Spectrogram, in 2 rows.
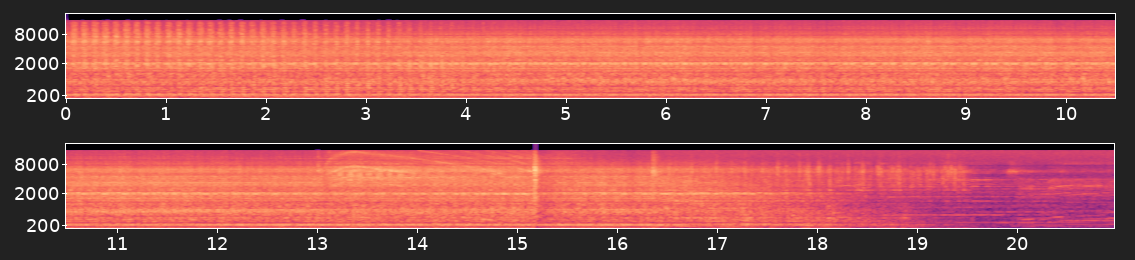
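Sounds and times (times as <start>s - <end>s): milling machine cutting metal: 0.0s - 19.9s
high sweeping cutter sound: 11.2s - 19.3s.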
